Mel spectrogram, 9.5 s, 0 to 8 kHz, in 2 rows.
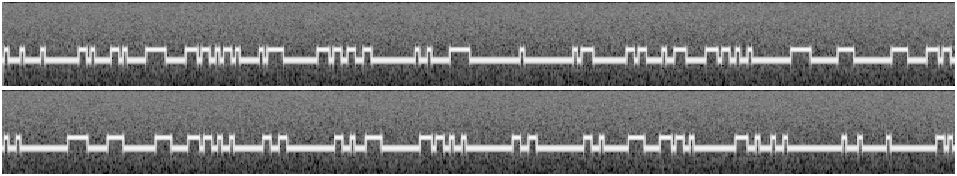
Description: RTTY (50 baud, 450 Hz shift), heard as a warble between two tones, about 1160 Hz centre. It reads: … DE I5ZLA 599 599 809 809 …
